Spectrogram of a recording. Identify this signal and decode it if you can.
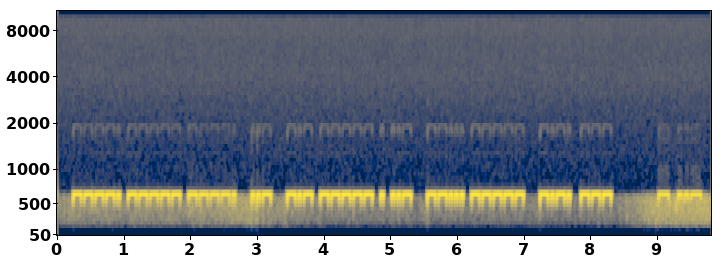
Morse code, heard as a keyed tone, about 29 wpm, 640 Hz. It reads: 909 U K0EU 70 CO TU
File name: contests / CW-SS-k5tr- -1200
